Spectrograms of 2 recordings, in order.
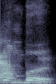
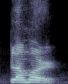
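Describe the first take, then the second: First: The B is pronounced after the M. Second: The B is silent after the M. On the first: The speaker calls it wrong. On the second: The speaker calls it right.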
